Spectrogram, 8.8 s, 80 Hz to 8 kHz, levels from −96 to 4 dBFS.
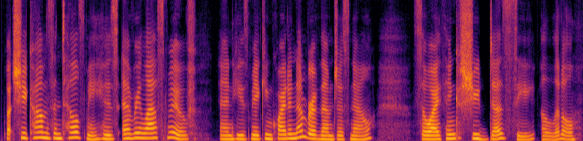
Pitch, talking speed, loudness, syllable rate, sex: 235 Hz, 185 wpm, -17 LUFS, 3.3 syllables/s, female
